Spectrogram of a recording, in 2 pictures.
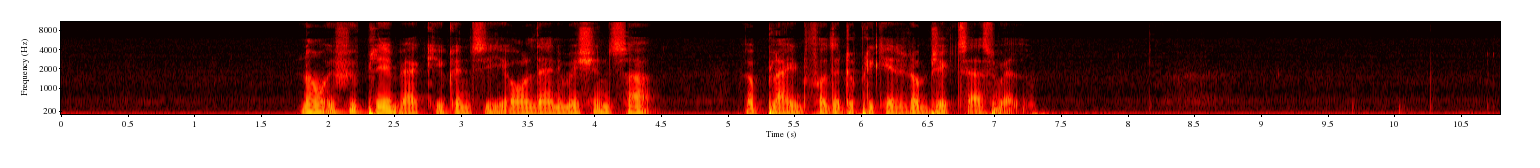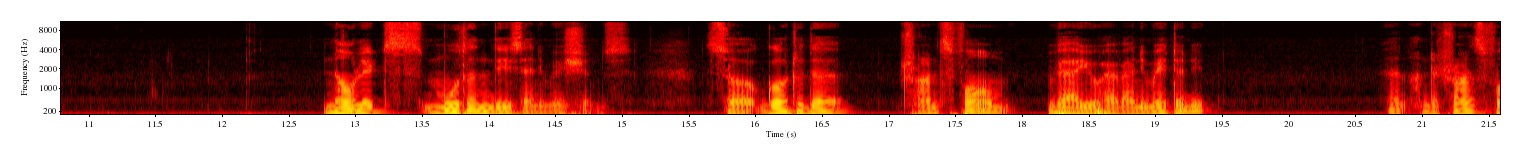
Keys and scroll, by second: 2.3 space, 4.4 space.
